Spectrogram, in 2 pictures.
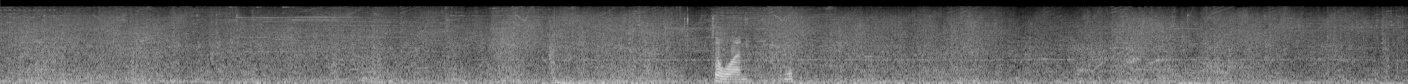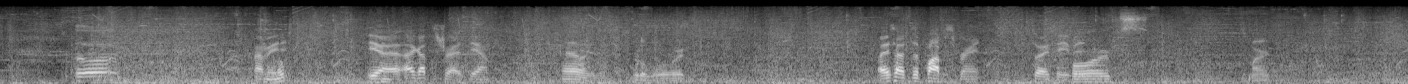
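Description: Magical spell effects whoosh and chime throughout a battle.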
